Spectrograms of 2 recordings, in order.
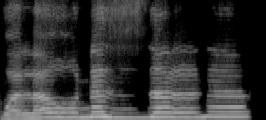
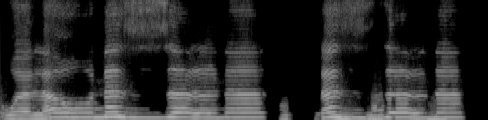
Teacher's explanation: Ngomong ini zainya coba nazal. Suaranya nggak boleh ditutup ya. Suara kalau zai jangan ditutup. Walau nazzalna.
